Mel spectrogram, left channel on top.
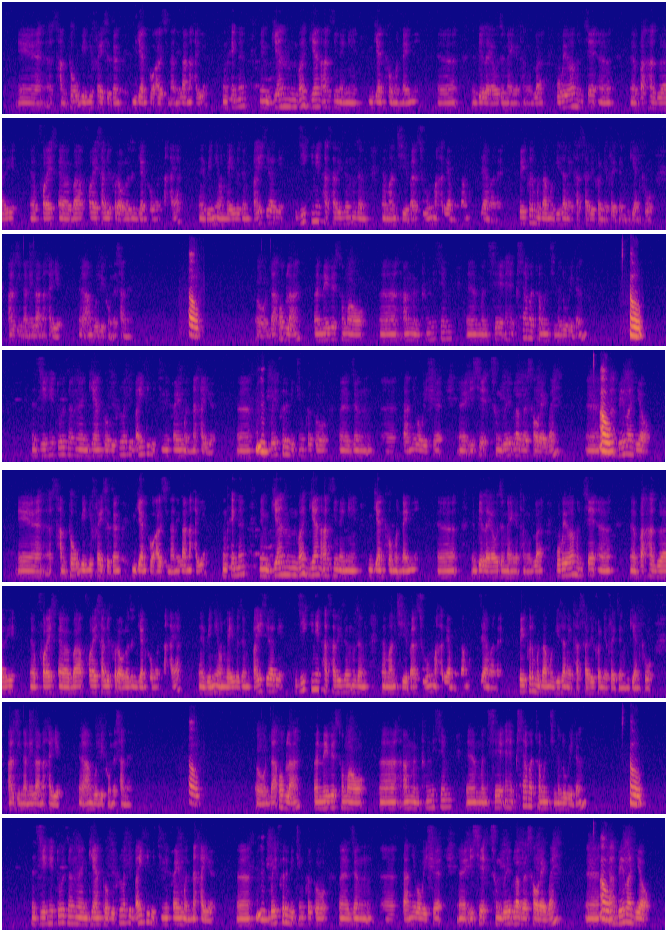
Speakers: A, on the right; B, on the left.
A: ओ सान्थौ बेनिफ्रायसो जों गियानखौ आरजि लानो हायो ओंखायनो गियान बा गियान आरजिनायनि गियानखौ मोननायनि ओ बेलायाव जों नायनो थाङोब्ला बबेबा मोनसे ओ ओ बाहागोआरि ओ फरायसा बा फरायसालिफोरावल जों गियानखौ मोननो हाया बेनि अनगायैबो जों बायजोआरि जिखिनि थासारिजों जों ओ मानसि बा जु सुबुं माहारिया मोगा मोगि जाया मानो बैफोर मोगा मोगि जानाय थासारिफोरनिफ्राय जों गियानखौ आरजिनानै लानो हायो ओ आंबो बेखौनो सानो
B: औ
A: औ दा अब्ला नैबे समाव ओ आं ओ नोंथांनिसिम ओ मोनसे ए-ए फिसा बाथ्रा मोनथिनो लुबैदों
B: औ
A: जिहेथु जोङो गियानखौ बेफोरबायदि बायदि बिथिंनिफ्राय मोननो हायो ओ
B: उम
A: बैफोर बिथिंफोरखौ ओ जों ओ दानि बावैसो ओ एसे सुंदयैब्लाबो सावरायबाय ओ
B: औ
A: दा बेबादियाव ओ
